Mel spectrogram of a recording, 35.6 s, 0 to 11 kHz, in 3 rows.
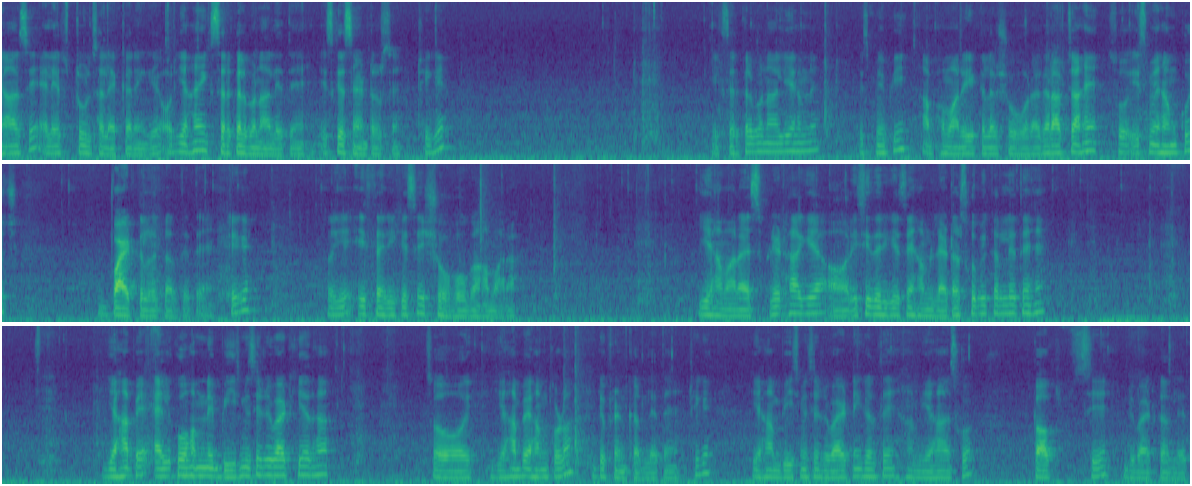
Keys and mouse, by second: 4.1 space, 4.3 alt+click, 4.5-6.0 shift+click, 4.7 shift+click, 4.8 shift+click, 4.8 shift+click, 7.6 space, 14.8 space, 15.7 space, 18.4 space, 18.9 space, 19.9 space, 21.3 space, 22.7 space, 22.8 click.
